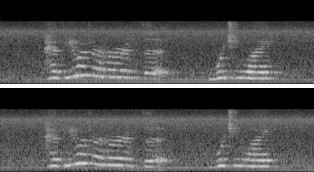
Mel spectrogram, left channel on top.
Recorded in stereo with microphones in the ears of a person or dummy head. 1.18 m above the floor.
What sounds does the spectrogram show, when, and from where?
0.4 s a woman speaking: 75° left (ahead or behind), 7 m; by 2.8 s 70° left (ahead or behind), 5.5 m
